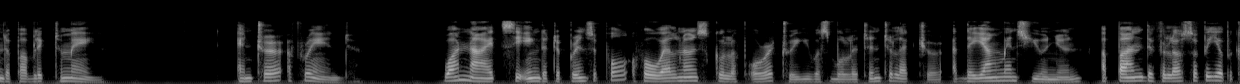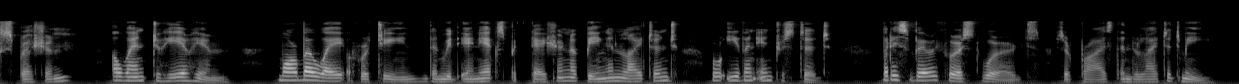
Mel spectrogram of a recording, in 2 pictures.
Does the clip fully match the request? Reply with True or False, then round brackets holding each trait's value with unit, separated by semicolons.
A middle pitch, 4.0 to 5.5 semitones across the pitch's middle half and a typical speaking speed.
True (145 Hz; 5.2 semitones; 150 wpm)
